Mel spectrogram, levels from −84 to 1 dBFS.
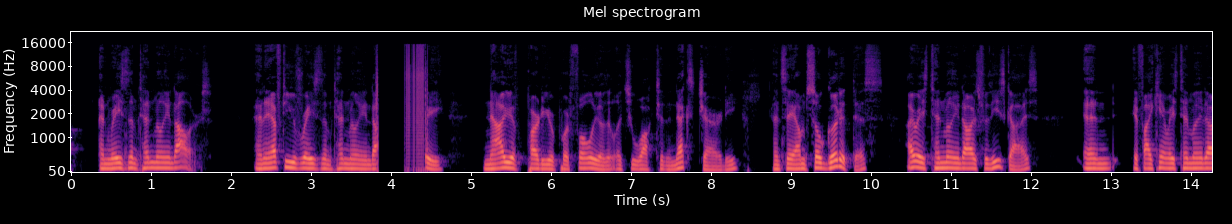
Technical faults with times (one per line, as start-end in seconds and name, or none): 3.81-4.46 cable pulled and plugged in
